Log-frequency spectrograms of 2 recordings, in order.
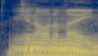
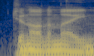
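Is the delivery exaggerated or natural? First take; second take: exaggerated; natural. First: It is said in an exaggerated, overacted way. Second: It is said in a plain, natural way.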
